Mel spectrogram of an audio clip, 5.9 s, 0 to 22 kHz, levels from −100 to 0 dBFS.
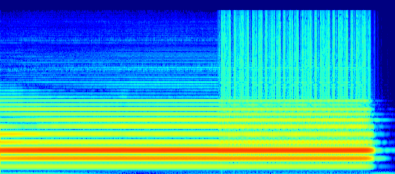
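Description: A music clip that, from 3.26 s to the end, carries a steady buzz at about 100 Hz and runs fractionally slow, at 0.996 of normal speed with pitch essentially unchanged. This is a block size mismatch (padded): each short block gets a brief zero-filled gap, repeating at the block rate.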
